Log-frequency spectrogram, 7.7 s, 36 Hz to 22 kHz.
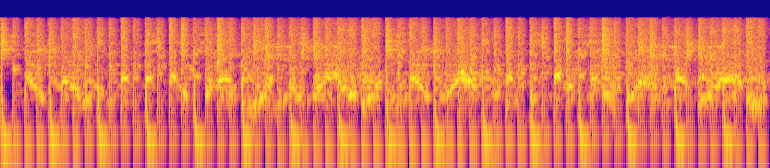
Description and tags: TR LOOP - 0517
the original pitch is two levels up 140-tempo.this version is paste modulation (chorus\flanger)
goa, goa-trance, psytrance, goatrance, psy-trance, psy, loop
